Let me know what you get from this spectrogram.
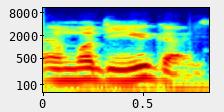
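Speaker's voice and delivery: lofty, arrogant, haughty tone. Retelling what a performer from the earlier show asked: imitating an arrogant tone. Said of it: "he's kinda arrogantly going".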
